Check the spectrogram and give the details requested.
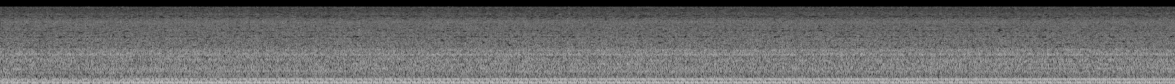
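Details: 2007 Cadillac DTS started after water pump pulley work: loud idle with an uneven, stumbling pulse about two to three times a second, a misfire at idle; owner suspects a mildly blown head gasket, not confirmed.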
